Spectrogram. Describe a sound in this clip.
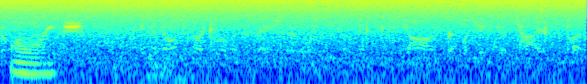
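A man talks calmly close to a microphone.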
